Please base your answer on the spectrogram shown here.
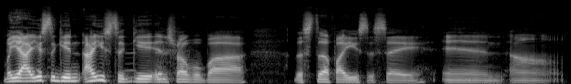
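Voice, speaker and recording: A man in his late twenties hosting a podcast, relaxed and easygoing, telling stories and nodding along. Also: lowish voice, moderate pace, clear, resonant tone, no room sound. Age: 20s. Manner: relaxed, easygoing, affirming with mm-hmms. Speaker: podcast host. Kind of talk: casual interview chat.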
